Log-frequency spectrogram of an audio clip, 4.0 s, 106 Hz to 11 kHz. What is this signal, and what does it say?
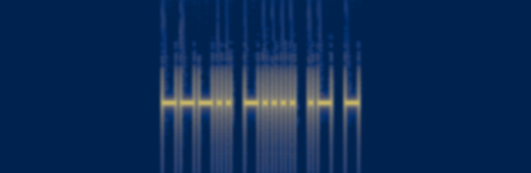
Morse code, heard as a keyed tone, about 34 wpm, 700 Hz. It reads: 86AT
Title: Common Cut Numbers - 4-Digit 35wpm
